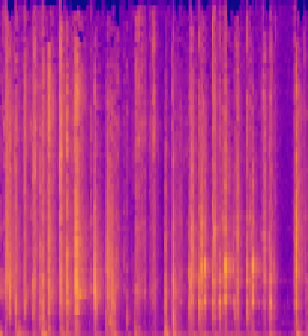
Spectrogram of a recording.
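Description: Rapid clicking and light knocks from a one-handed bar clamp being worked and a thin wooden strip being shifted in its jaws, ratchet-like clicks coming in quick runs.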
